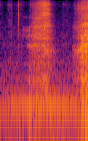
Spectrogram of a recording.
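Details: Small sneeze from a young male K-pop idol during a broadcast, from a compilation of his cute sneezes: a quick indrawn breath followed by a short, hissing burst of air.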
